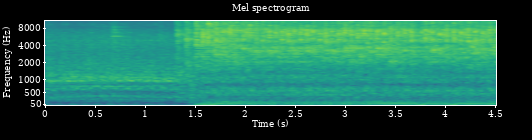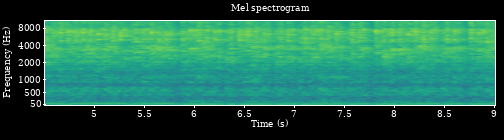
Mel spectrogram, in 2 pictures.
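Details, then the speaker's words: Farmall 460 tractor, rebuilt engine, first start after fitting electronic ignition: quiet, then catches at about 1.5 s into a steady, even idle with no misses; sounds nice, slightly slow throttle response. "but if you don't gouge on it, it's it's pretty good and it sounds really nice."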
